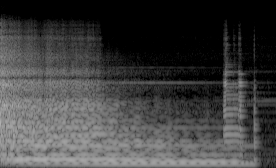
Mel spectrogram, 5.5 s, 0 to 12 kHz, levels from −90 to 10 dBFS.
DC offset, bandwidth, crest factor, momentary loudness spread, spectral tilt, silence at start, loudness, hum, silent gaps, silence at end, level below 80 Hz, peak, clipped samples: under 0.1%; 8 kHz; 16 dB; 10 LU; -7 dB/octave; 0 s; -27 LUFS; none; none; 0.35 s; -62 dBFS; -10 dBFS; under 0.1%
